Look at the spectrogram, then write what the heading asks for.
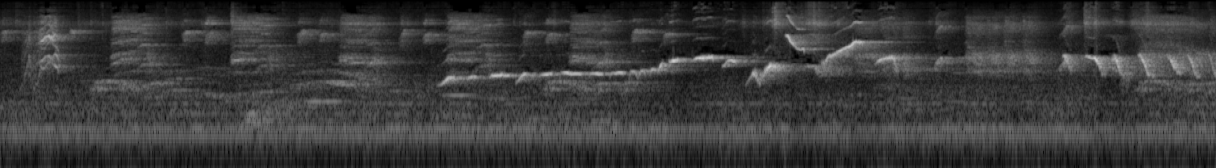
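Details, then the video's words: White-rumped shama singing softly to goad a rival into counter-singing: quick chips give way to flowing rising whistles and rich warbled phrases, with a faint steady hum beneath. "Murai batu suara lembut cocok untuk MEMEKAT lawan ikut emosi dan saling balas"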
